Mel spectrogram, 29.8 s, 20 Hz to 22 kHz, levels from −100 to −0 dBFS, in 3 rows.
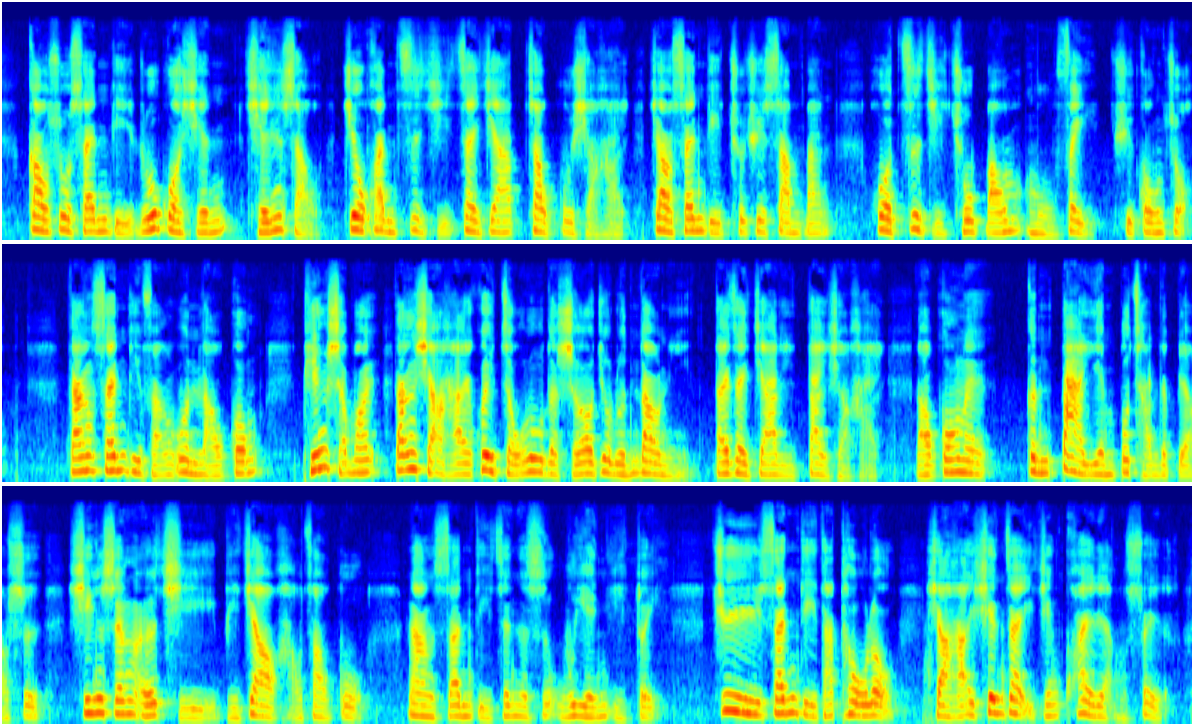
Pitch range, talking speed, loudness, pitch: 165-210 Hz, 225 characters per minute, -26 LUFS, 185 Hz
